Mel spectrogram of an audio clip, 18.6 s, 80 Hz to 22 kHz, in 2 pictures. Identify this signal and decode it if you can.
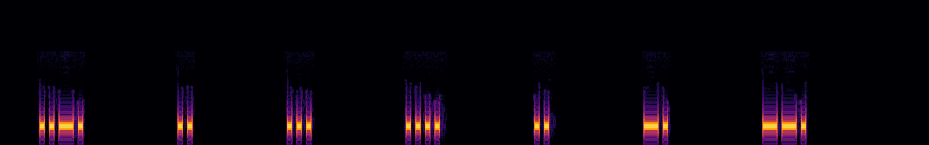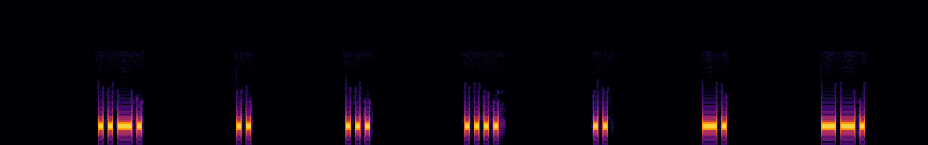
Morse code, heard as a keyed tone, about 25 wpm, spaced as for 8 wpm, 600 Hz. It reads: FISHING FISHING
